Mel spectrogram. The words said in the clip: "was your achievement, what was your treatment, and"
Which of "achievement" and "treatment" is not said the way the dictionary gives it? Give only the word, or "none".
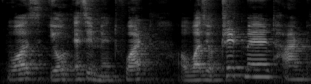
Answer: achievement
